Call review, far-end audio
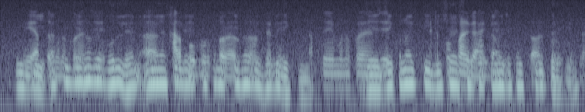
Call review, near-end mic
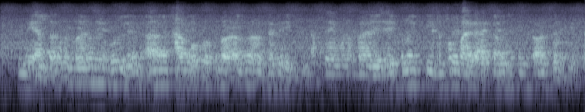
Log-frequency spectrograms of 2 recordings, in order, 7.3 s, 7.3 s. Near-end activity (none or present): none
